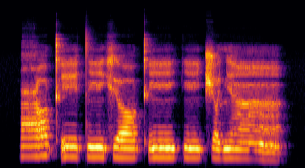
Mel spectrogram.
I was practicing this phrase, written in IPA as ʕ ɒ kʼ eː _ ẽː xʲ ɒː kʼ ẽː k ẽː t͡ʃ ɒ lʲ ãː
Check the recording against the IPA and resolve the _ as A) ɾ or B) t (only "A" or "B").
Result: B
